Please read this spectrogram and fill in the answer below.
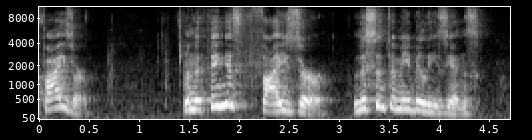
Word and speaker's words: Pfizer: And the thing is, Pfizer, listen to me, Belizeans, it's not visor with a V. There's no V in there. The PF, they make it sounds like a F. Pfizer, okay? The P is silent.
